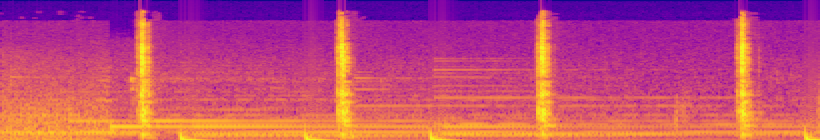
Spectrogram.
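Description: Clock-ticking sound effect, one sharp tick a second, marking a one-minute timed hold, over soft background music with a few low thumps.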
